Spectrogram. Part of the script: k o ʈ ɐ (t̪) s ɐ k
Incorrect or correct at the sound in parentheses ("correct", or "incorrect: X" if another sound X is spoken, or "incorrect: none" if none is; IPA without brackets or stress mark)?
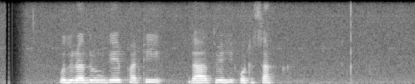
incorrect: none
